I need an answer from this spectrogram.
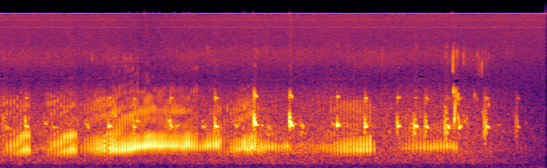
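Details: February chorus of common frogs mixed with a few common toads: overlapping low, dull snoring trills, with rapid pulses running into longer purring stretches, and sharper short clicks scattered over the top.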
